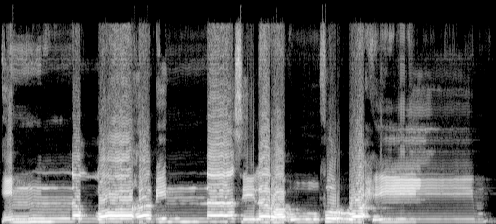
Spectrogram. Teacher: تنوین کے بعد را ہے تو ہم نے اس کا ادغام کامل کیا، رعوفن کی نون جو ہے اس کو مکمل طور پر ہم نے ختم کر دیا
